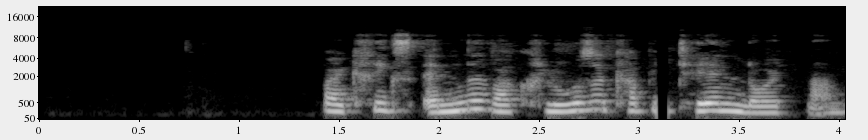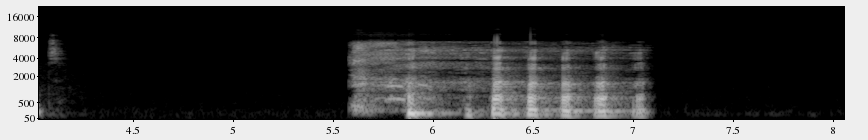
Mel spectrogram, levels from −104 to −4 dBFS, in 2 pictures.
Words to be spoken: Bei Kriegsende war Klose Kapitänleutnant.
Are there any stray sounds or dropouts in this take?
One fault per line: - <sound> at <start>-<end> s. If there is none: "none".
- dropout at 3.1-3.2 s
- laugh at 5.6-7.1 s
